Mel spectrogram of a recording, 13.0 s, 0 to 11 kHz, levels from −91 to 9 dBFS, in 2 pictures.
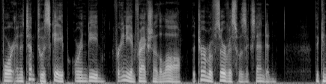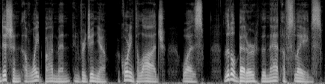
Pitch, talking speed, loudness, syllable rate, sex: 115 Hz, 165 wpm, -19 LUFS, 5.5 syllables/s, male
